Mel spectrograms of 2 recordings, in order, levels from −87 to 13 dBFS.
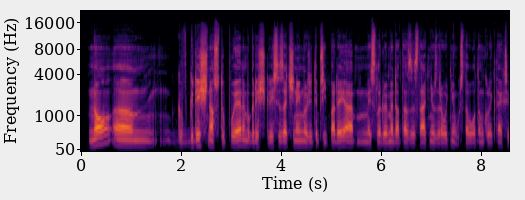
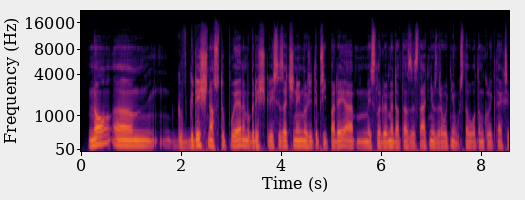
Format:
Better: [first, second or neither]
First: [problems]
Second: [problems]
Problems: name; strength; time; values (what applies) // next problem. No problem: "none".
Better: second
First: thin; very; fading below 500 Hz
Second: none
